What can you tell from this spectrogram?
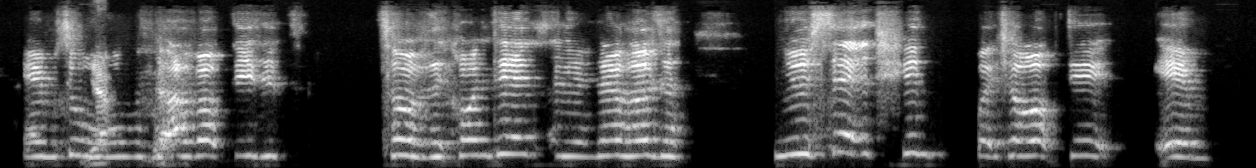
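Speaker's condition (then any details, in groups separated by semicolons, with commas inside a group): Cerebral palsy; predicted never to talk, now talks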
